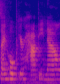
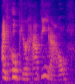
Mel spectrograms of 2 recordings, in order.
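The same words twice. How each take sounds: First: It is said in a tender tone. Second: It is said in a sarcastic tone.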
